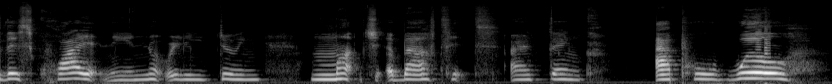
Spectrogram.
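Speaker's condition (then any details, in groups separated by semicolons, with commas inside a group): Cerebral palsy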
